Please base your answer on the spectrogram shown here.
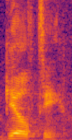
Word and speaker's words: guilty: are long I, and then a short I in guilty.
